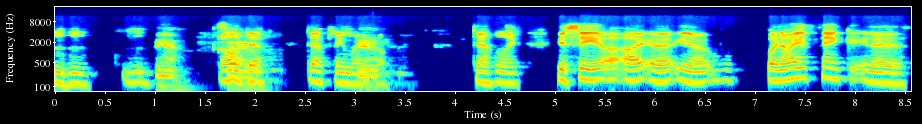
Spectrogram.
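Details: Adult man who stutters, formerly severe and covert with secondary characteristics: stuttering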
